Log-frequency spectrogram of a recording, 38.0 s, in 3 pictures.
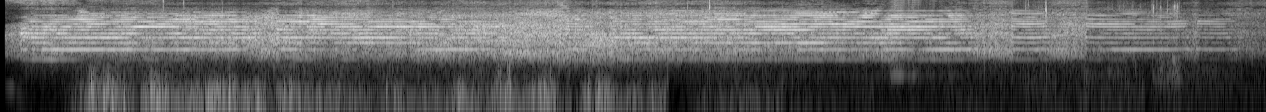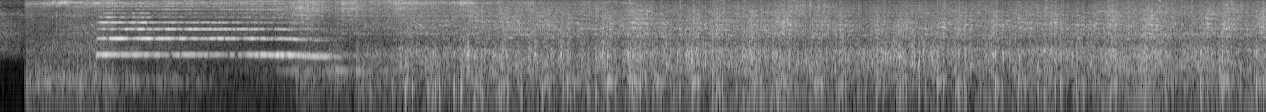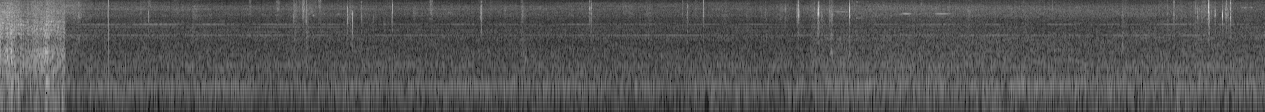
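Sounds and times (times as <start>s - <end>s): train coaches running on rails: 0.0s - 37.9s
train horn: 0.1s - 12.7s, 13.6s - 16.2s.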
